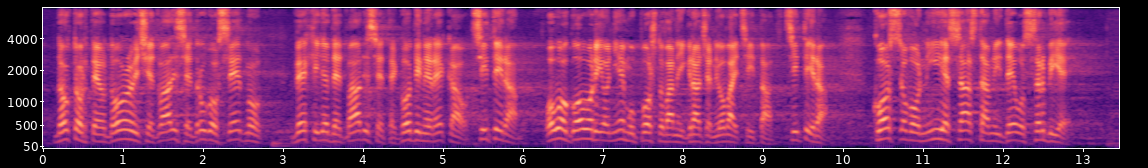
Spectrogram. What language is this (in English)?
Serbian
